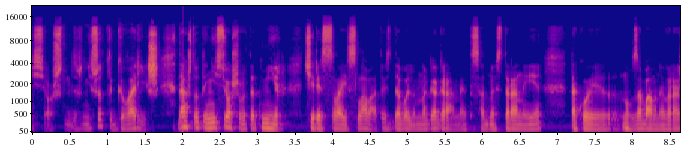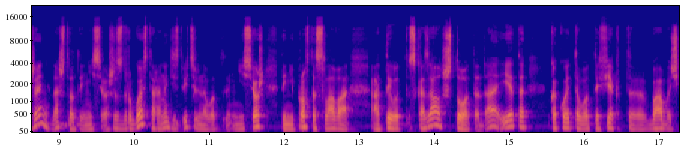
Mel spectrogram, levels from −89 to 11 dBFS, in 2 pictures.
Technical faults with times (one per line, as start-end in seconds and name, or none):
0.00-2.00 pre-emphasis left on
